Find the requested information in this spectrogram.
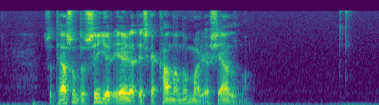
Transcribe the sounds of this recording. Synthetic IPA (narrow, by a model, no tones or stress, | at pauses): sɔt̪ʰɛːsʊmd̪usiːjəɾɛɾɛt̪ɪskakʰanːanʊmːaɾɪ̰a̰ʃjɛ̰ːlənʊ̰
